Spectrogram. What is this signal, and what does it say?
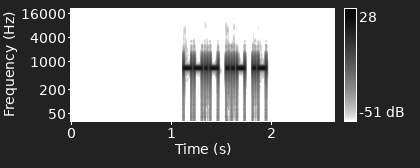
Morse code, heard as a keyed tone, about 44 wpm, 700 Hz. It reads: QUA
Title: Q-Codes 45wpm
